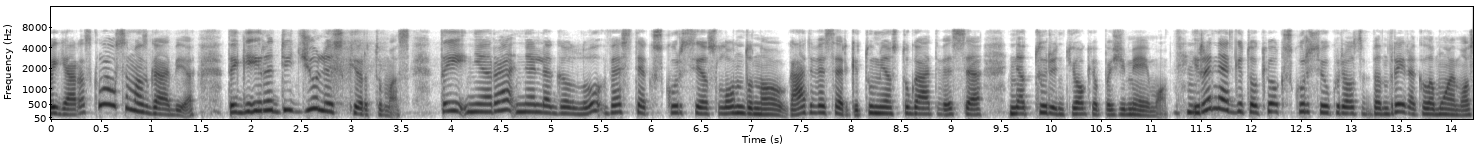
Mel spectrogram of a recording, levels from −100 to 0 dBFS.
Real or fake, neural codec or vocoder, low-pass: real; none; 7.2 kHz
